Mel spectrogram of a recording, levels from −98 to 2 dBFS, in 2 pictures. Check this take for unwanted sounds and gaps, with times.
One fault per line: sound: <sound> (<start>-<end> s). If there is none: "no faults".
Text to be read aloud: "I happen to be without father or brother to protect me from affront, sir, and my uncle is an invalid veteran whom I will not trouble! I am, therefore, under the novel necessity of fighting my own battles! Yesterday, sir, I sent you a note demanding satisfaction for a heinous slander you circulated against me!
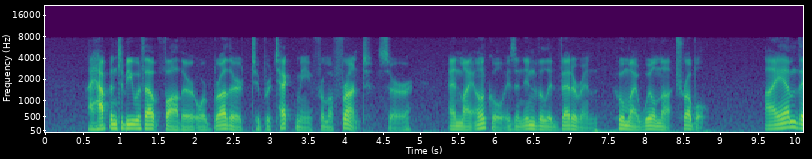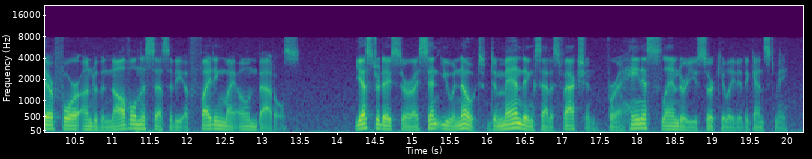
no faults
